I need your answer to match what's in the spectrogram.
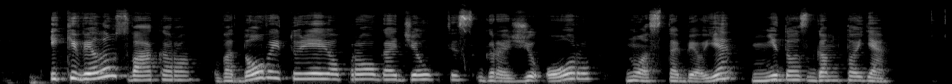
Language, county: Lithuanian, Utena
